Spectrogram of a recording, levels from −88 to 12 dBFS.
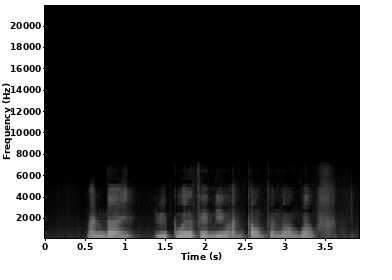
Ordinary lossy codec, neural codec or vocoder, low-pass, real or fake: none; codec, 16 kHz, 0.5 kbps, FunCodec, trained on Chinese and English, 25 frames a second; 7.2 kHz; fake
